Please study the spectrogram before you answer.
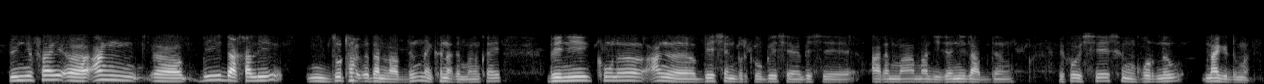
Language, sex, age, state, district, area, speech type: Bodo, male, 18-30, Assam, Baksa, rural, conversation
